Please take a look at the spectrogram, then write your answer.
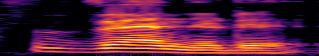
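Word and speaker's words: Wednesday: पढ़ा है ना, और जी से पहले डी हो तो डी हमारा साइलेंट हो जाएगा और इसे क्या पढ़ेंगे हम, वेडनेसडे।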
